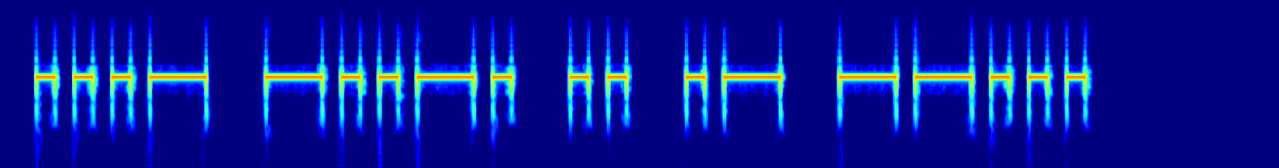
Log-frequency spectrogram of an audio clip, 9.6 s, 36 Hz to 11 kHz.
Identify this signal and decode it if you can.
Morse code, heard as a keyed tone, about 8 wpm, 800 Hz. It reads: V/IA7
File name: LEZIONI / 10 SIGNS / 10A SLASH 8wpm 3452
